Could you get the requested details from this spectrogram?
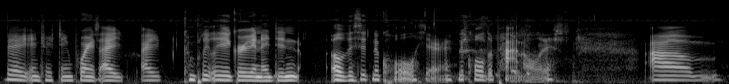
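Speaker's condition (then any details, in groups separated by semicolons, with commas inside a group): Hard of hearing; hard of hearing since age one, considered permanent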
